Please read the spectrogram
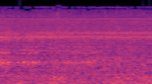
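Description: Steady low rumble of road and engine noise inside a moving vehicle's cabin.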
